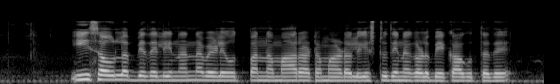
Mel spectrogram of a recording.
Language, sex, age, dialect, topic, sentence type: Kannada, male, 51-55, Coastal/Dakshin, agriculture, question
